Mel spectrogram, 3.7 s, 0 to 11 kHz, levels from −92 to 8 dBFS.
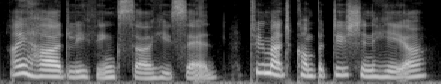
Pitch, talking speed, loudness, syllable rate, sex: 215 Hz, 165 wpm, -18 LUFS, 4.8 syllables/s, female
